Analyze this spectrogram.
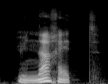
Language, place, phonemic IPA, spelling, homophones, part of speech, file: French, Paris, /a.ʁɛt/, arête, arêtes / arrête / arrêtes / arrêtent, noun, Fr-arête.ogg
- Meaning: 1. bone (of a fish), fishbone 2. edge (of an object); ridge, crest (of mountain) 3. groin (of vault) 4. bridge of nose 5. beard (of rye, barley etc.); awn 6. edge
